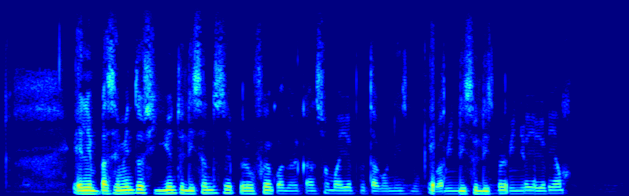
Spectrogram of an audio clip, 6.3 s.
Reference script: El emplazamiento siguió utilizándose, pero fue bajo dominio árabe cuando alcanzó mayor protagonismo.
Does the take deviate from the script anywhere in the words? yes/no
yes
